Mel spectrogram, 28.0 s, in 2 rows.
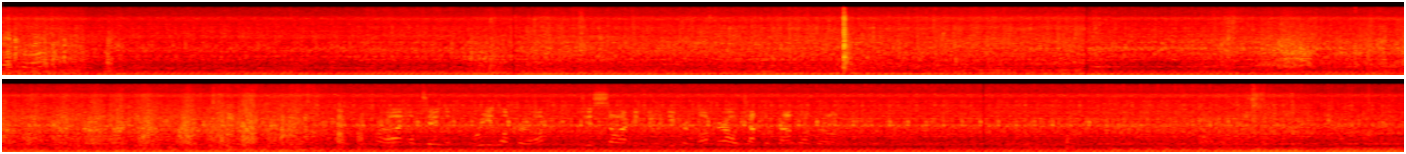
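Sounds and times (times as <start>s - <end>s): engine running at low revs: 0.0s - 28.0s.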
